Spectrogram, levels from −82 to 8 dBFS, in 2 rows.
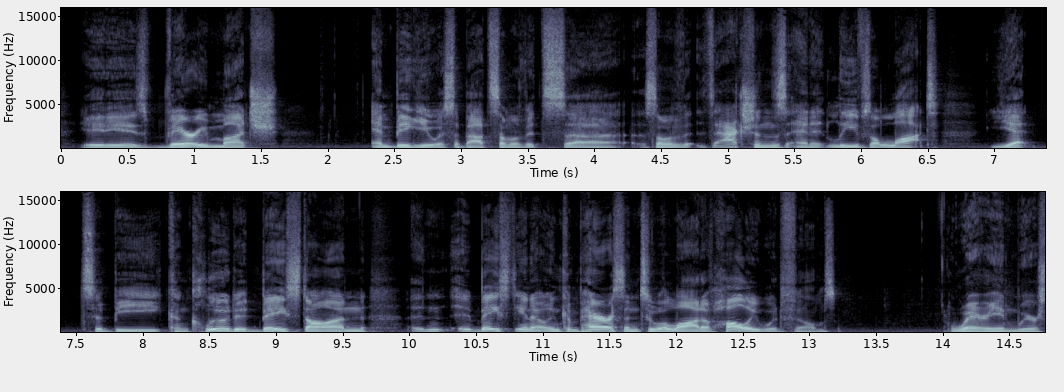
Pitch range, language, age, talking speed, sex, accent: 105-135 Hz, English, 30-49, 155 wpm, male, American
